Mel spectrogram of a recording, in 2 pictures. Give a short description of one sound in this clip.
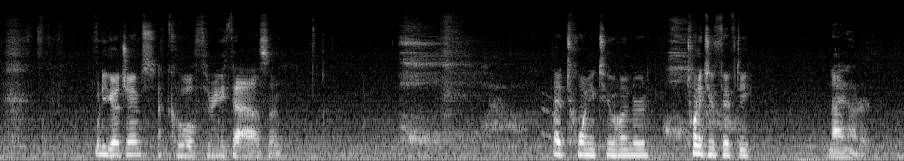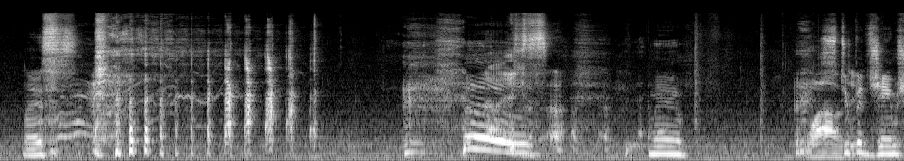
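Young men talk and laugh with animation, heard close through a microphone.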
